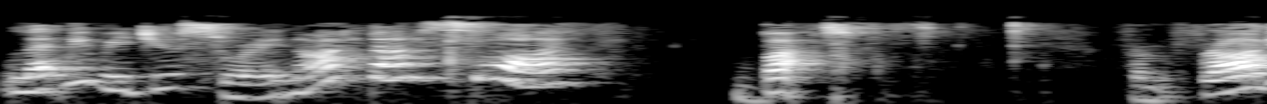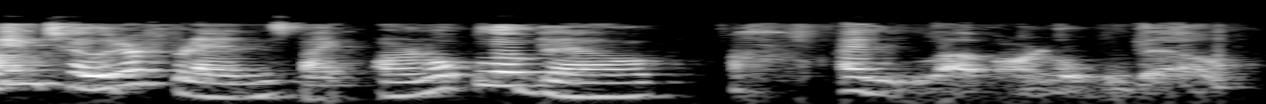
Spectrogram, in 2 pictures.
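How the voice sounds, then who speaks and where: A woman's voice: fairly high pitch, big pitch swings, unhurried. Woman storytime host in a roomy recording. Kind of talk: storybook read-aloud with chatty asides to children. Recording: roomy, dull lo-fi sound.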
